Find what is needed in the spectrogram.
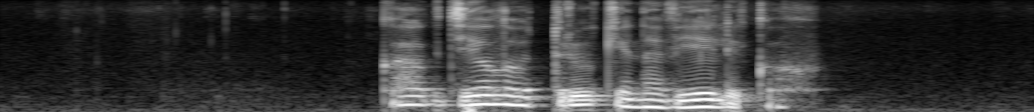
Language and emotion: Russian, sad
